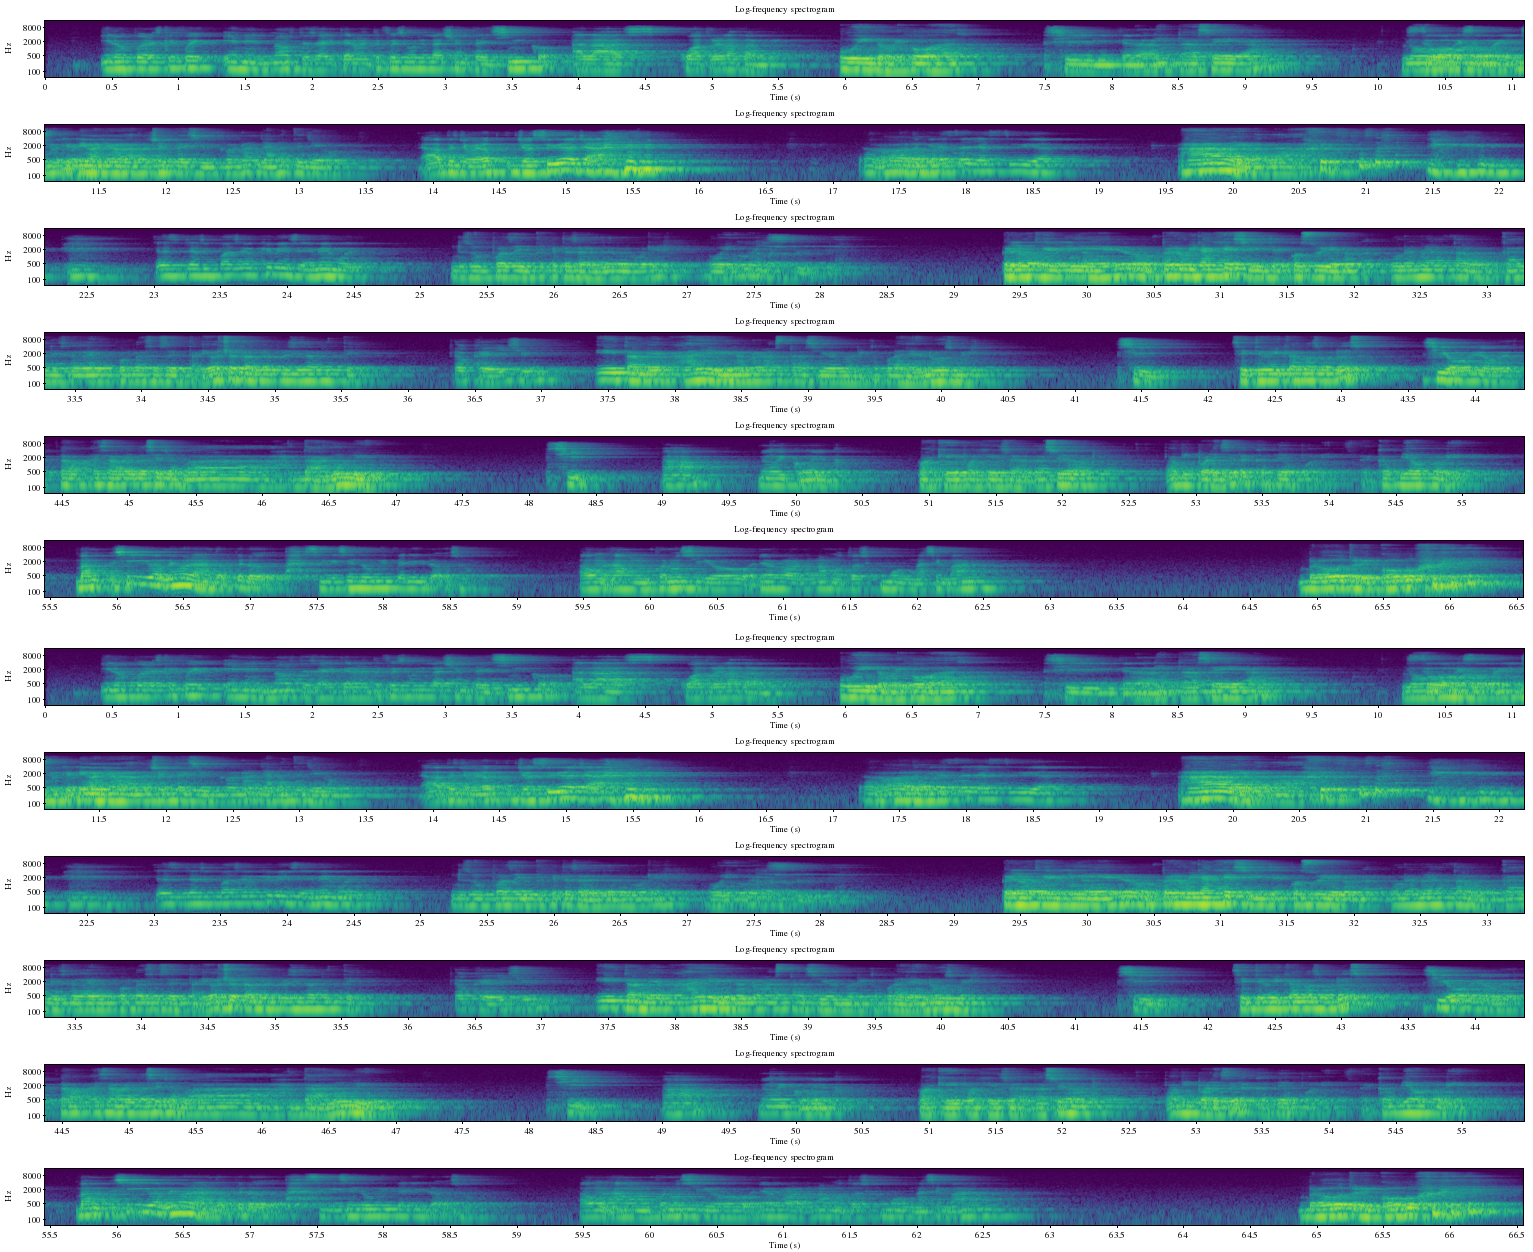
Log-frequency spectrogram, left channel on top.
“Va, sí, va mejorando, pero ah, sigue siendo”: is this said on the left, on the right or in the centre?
Left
